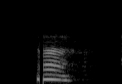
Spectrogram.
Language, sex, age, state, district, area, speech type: Hindi, female, 45-60, Bihar, Begusarai, urban, conversation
